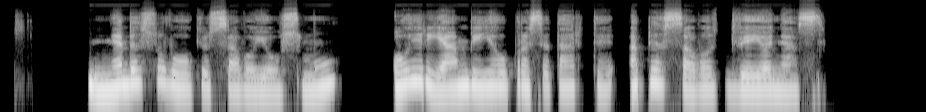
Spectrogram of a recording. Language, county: Lithuanian, Utena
